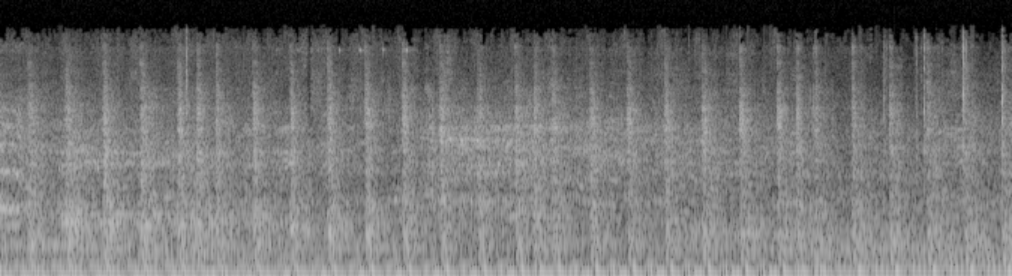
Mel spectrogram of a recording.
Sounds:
Timpani, Music

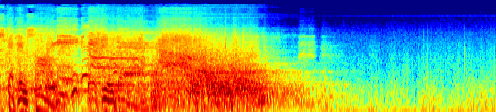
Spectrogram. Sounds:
Speech

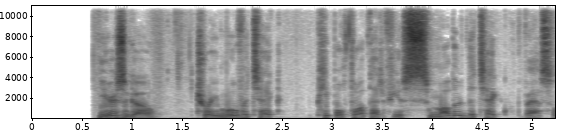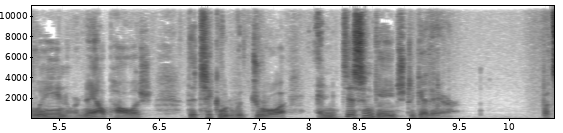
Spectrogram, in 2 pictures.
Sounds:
Speech

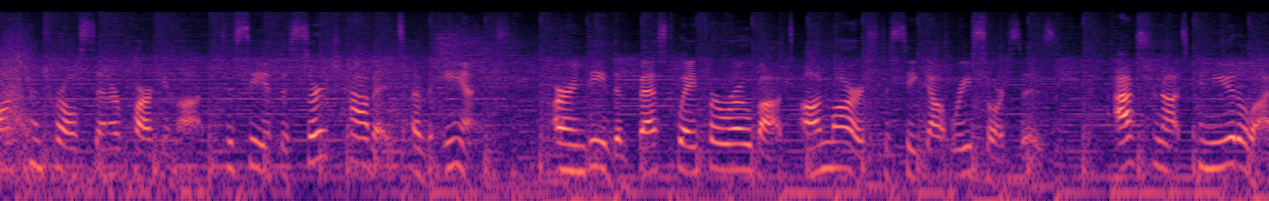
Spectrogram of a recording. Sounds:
Speech, Music

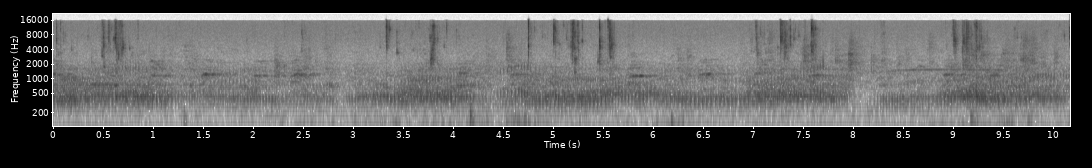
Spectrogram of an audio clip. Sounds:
frog croaking

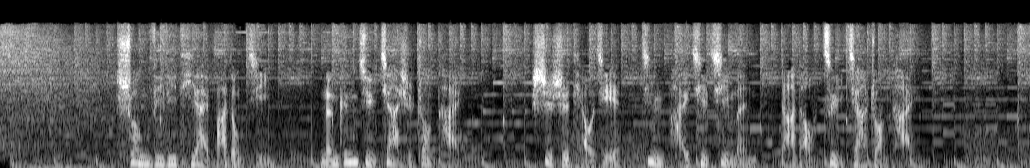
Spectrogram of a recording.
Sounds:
Speech, Music

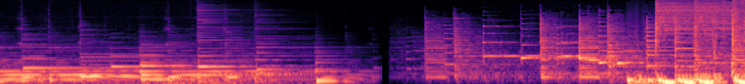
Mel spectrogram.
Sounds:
Music, Harp

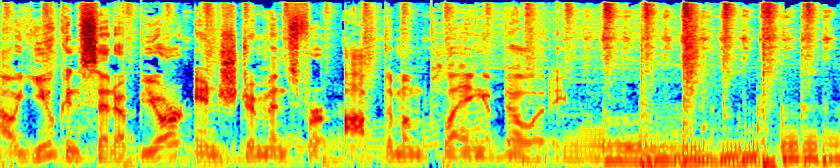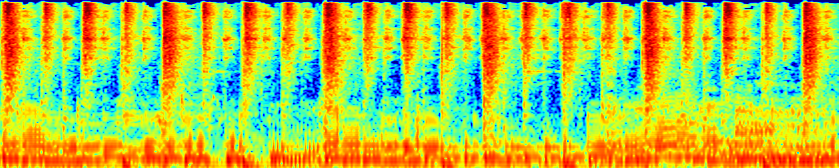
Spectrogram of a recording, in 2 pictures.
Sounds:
Acoustic guitar, Musical instrument, Music, Speech

